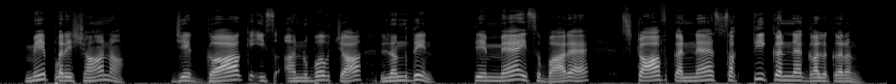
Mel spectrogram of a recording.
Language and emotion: Dogri, angry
